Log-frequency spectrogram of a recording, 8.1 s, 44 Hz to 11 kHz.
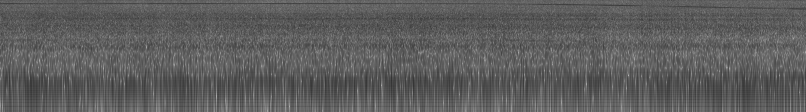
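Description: Small model gas-turbine engine of a quarter-scale radio-controlled UH-1C Huey helicopter whining with a steady high hiss while the helicopter sits on the ground with its rotors turning. About five seconds in, the high whine starts to fall in pitch as the turbine slows.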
